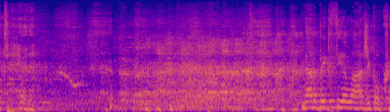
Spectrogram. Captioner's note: audience laughing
